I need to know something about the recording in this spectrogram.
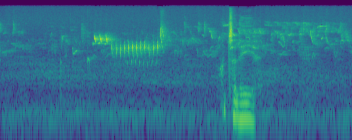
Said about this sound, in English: as much nightingale as I can fit in, even though. so many other birds are trying to drown him out.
